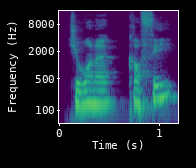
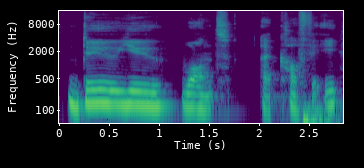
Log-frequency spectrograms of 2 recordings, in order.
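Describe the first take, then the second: First: 'Do you' blends into a 'j' sound. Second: Each word of 'do you' is said separately.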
